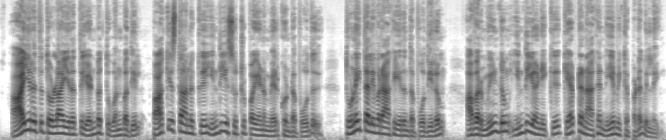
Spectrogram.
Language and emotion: Tamil, neutral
